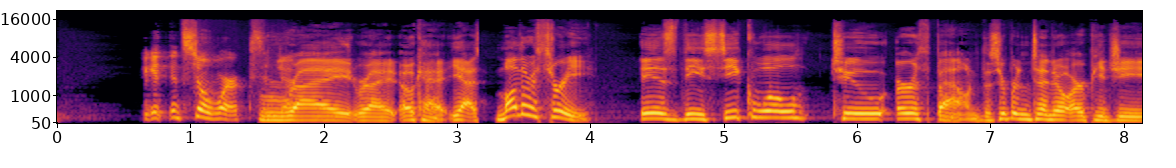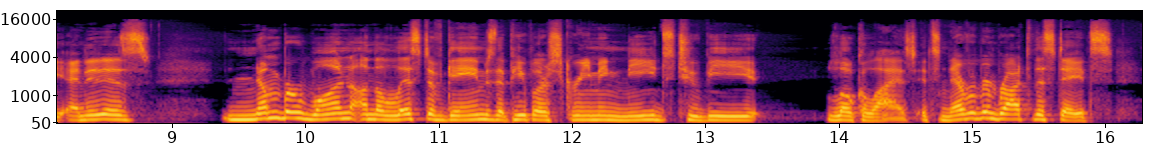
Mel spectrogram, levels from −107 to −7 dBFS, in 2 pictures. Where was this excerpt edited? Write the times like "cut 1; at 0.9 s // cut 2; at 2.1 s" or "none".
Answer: cut 1; at 3.1 s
